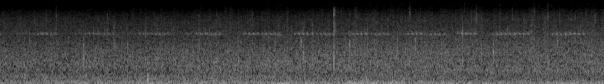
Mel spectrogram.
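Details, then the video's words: Cricket chirping on a rainy day: short, high, steady chirps repeat roughly twice a second over a constant wash of heavy rain, with a few sharp drip clicks and low rumbling noise. "cricket chirping on rainy days"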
